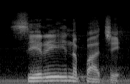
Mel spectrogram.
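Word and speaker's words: Siri' na Pacce: Siri Nepace. Betul pengucapannya?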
